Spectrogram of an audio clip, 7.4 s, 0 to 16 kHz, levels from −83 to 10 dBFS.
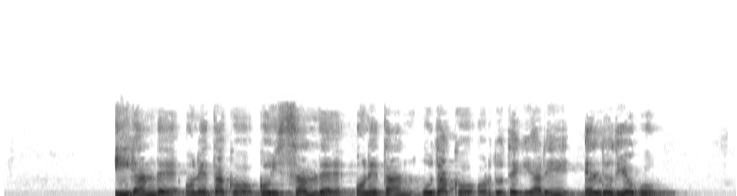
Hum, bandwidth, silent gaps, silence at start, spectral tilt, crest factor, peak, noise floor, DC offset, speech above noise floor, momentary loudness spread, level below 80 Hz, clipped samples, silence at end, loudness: none; 7.8 kHz; none; 1.15 s; -7 dB/octave; 14 dB; -2 dBFS; -69 dBFS; under 0.1%; 56 dB; 6 LU; -54 dBFS; under 0.1%; 0.65 s; -14 LUFS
